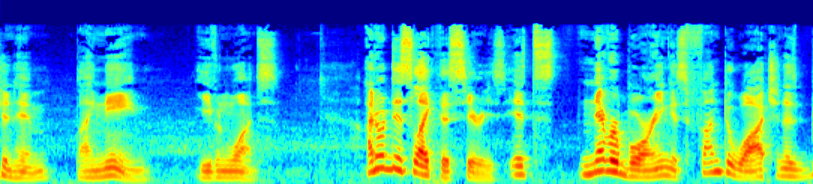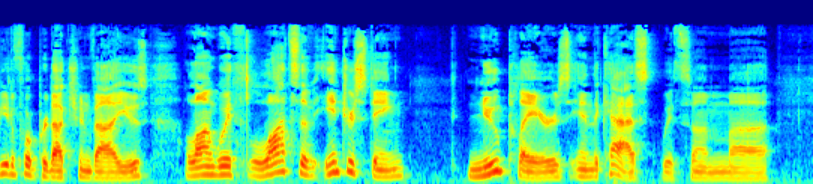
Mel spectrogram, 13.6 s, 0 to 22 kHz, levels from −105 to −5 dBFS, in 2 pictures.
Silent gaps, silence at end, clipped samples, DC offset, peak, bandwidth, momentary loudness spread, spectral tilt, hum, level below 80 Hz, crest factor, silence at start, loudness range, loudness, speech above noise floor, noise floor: none; 0.4 s; under 0.1%; under 0.1%; -4 dBFS; 13.5 kHz; 14 LU; -4 dB/octave; none; -58 dBFS; 22 dB; 0 s; 5 LU; -25 LUFS; 30 dB; -54 dBFS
